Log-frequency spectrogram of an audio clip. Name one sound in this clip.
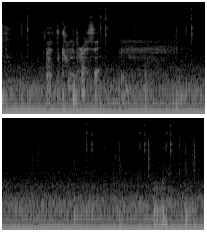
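Short soft clicks sound as items are moved in a game menu.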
